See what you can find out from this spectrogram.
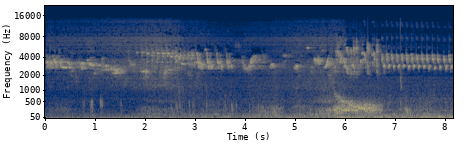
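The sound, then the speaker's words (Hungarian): A lesser whitethroat sings in bursts of high, rapid chattering and twittering notes, loud and continuous over faint outdoor background, with a lower soft rustle or warble near the end. “Akkor most hallgassuk meg, hogyan énekel a kisposzáta.”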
